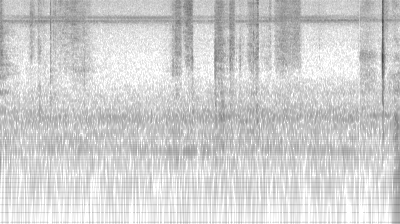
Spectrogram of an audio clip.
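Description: Quiet background hum with a few faint clicks and taps from the loose plastic front grille being handled at its broken top tabs, and one sharper click just before the end.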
